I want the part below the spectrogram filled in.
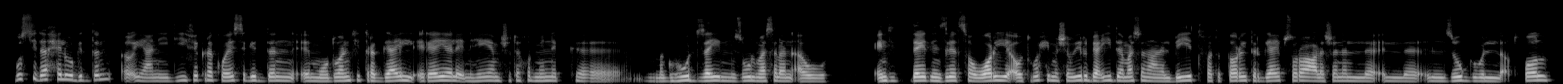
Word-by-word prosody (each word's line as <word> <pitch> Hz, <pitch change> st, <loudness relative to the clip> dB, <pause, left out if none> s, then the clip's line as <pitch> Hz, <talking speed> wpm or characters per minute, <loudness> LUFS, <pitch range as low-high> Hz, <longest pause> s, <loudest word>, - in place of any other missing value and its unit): بُصي 235 Hz, +1 st, -5 dB
ده 220 Hz, -, +2 dB
حلو 225 Hz, -1 st, 0 dB
جدًا 215 Hz, +6 st, -4 dB
آآ، -, -, -3 dB
يعني، 155 Hz, -2 st, -4 dB
دي 180 Hz, +5 st, -8 dB
فكرة 205 Hz, +1 st, -3 dB
كويِسة 185 Hz, -1 st, -2 dB
جدًا. 175 Hz, -1 st, -1 dB
الموضوع 160 Hz, 0 st, 0 dB
إن 170 Hz, -, +2 dB
أنتِ 190 Hz, +2 st, -4 dB
ترجعي 170 Hz, +1 st, +2 dB
القراية، 170 Hz, +3 st, +3 dB
لأن 160 Hz, -3 st, 0 dB
هي 170 Hz, +3 st, -3 dB
مش 175 Hz, +1 st, -8 dB
هتاخُد 180 Hz, 0 st, -8 dB
منَّك 175 Hz, 0 st, -3 dB, 0.8 s
مجهود 160 Hz, +3 st, 0 dB
زي 170 Hz, +2 st, +6 dB
النزول 170 Hz, 0 st, -1 dB
مثلًا، 160 Hz, -1 st, 0 dB
أو 145 Hz, 0 st, -1 dB, 0.5 s
أنتِ 175 Hz, +2 st, +3 dB
تبدئي 175 Hz, +2 st, +4 dB
تنزَلِي 175 Hz, +1 st, +2 dB
تصوّري 175 Hz, +2 st, +4 dB
أو -, -, +3 dB
ترُوحي 185 Hz, +5 st, -5 dB
مشاوير 180 Hz, +2 st, +2 dB
بعيدة 180 Hz, 0 st, +1 dB
مثلًا 175 Hz, 0 st, -1 dB
عن 155 Hz, -1 st, -1 dB
البيت، 170 Hz, +6 st, 0 dB
فتضطَرّي 175 Hz, +2 st, 0 dB
ترجعي 170 Hz, -1 st, 0 dB
بسرعة 180 Hz, 0 st, +1 dB
علشان 165 Hz, +1 st, -1 dB
ال 160 Hz, -1 st, -2 dB
ال 155 Hz, +1 st, -4 dB, 0.3 s
الزوج 165 Hz, +2 st, 0 dB
والأطفال. 175 Hz, +4 st, +1 dB
170 Hz, 170 wpm, -24 LUFS, 160-180 Hz, 0.8 s, زي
